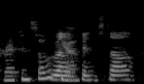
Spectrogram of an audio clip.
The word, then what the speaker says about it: Riefenstahl: Riefenstahl, together at a party.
